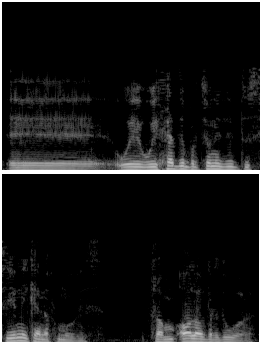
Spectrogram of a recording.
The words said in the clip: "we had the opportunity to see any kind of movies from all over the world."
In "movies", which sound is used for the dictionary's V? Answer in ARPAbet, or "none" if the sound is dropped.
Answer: V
